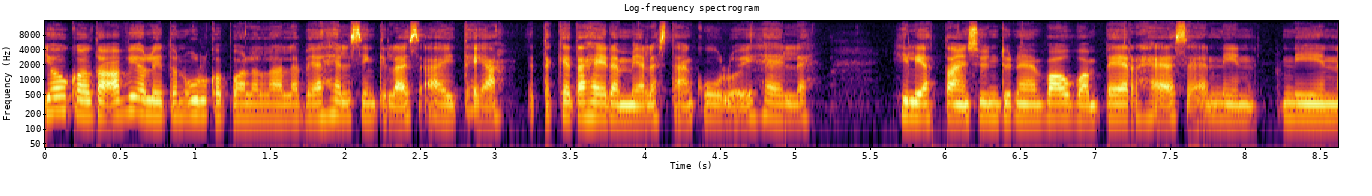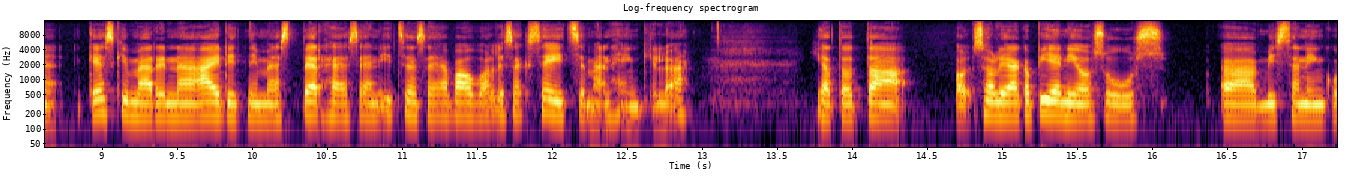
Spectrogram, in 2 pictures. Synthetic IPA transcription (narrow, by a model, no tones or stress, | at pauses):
joukolt̪ɑɑʋioliːt̪onulkopuolelːɑelːeʋiæɦelsiŋkilæisæ̰jt̪ḛjɑet̪ːæket̪æɦeidæmmiɛlest̪æ̰ːŋkuːlṵiɦeilːe | hiljɑt̪ːɑinsynt̪yneːʋʋɑuʋɑmpe̞rɦḛːsḛːnninniːnke̞skimæːɾinːæːæjdit̪nimest̪̚perɦeːseːnit̪sensæjɑʋɑuʋɑ̰lːiseksseit̪semæ̰nɦḛŋkilø̰ː | jɑt̪ot̪ɑ | seoliɑijkɑpieniosuːsː | misːæniːŋku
